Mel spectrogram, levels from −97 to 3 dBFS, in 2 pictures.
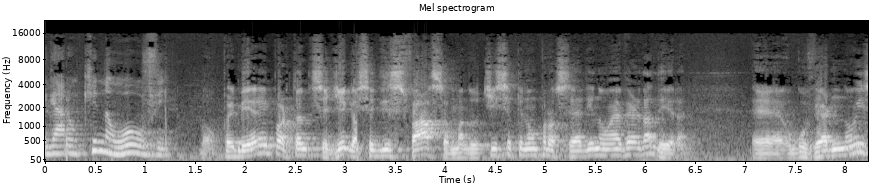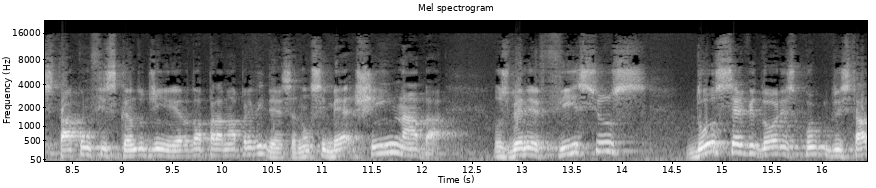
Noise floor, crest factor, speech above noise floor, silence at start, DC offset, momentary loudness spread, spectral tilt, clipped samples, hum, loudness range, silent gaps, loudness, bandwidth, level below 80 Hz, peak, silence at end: -35 dBFS; 12 dB; 24 dB; 0 s; under 0.1%; 8 LU; -5 dB/octave; under 0.1%; none; 2 LU; none; -12 LUFS; 16 kHz; -42 dBFS; 0 dBFS; 0 s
